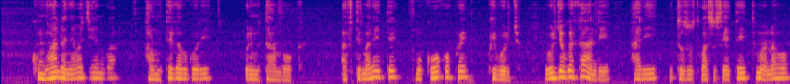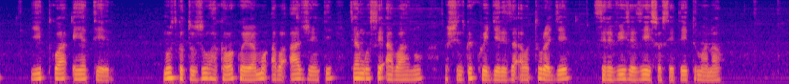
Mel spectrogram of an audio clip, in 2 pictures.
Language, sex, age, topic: Kinyarwanda, male, 25-35, finance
